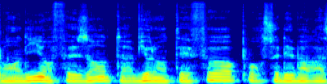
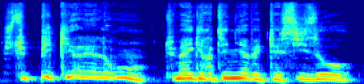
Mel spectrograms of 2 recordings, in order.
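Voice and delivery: high, angry outburst, getting louder and faster; furious cry; 9 semitones higher, 4 dB louder, faster than usual. A narrator's reading. Bandit cries out after being scratched with scissors, furious and high. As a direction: cry out in outrage, pitch jumping up. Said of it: "s'écria avec un effroyable jurement".

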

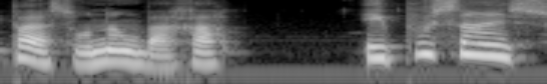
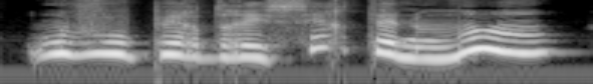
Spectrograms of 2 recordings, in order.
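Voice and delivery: slow, high, feline simpering; mewing; 6 semitones higher, 4 dB louder, slower than usual. A narrator's reading. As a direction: mew the warning like a cat. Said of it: "miaula mademoiselle Blanche". (miaulement traînant et aigu)

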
